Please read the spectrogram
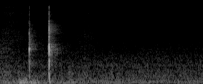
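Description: Two quick, sharp clicks made with the hands, the second louder, both within the first half-second, then quiet room tone.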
